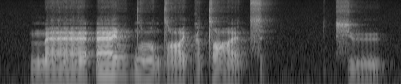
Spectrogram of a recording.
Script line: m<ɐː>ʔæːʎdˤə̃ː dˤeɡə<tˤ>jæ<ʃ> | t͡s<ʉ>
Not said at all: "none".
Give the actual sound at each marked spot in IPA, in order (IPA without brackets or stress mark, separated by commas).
æː, tˤ, t͡s, ʉ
